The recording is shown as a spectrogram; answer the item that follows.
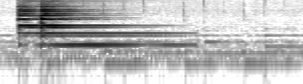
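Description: A bright bell-chime sound effect, the kind that marks a notification bell being clicked. It strikes just after the start and rings out, fading over about a second and a half, over soft background music.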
